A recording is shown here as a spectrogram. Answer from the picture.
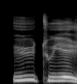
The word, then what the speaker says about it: اوت: مثلا صدای بینیدار توی سپتامبر، نوامبر و دسامبر، یا اون صدای خاص او توی ژوئن و ژوئیه که باید با دهن گردتر گفته بشه. – آها. – و البته اوت که اون ت آخرش اصلا خونده نمیشه.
